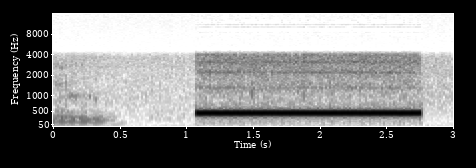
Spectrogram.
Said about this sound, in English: The number is ringing.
